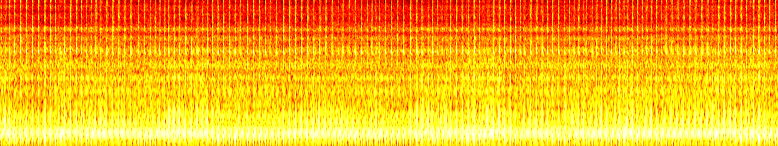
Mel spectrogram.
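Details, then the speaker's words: Salem Master chainsaw, low-speed (idle) jet leaned too far: fast, even, buzzing idle held far too high, sounding happy but losing top end; chain creeps at idle when it should be dead stopped, idle mixture too lean. "okay if you noticed when i leaned it out a little too far it sounds like sun's getting really happy but actually it won't have as much top end and you notice the chain started to move"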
